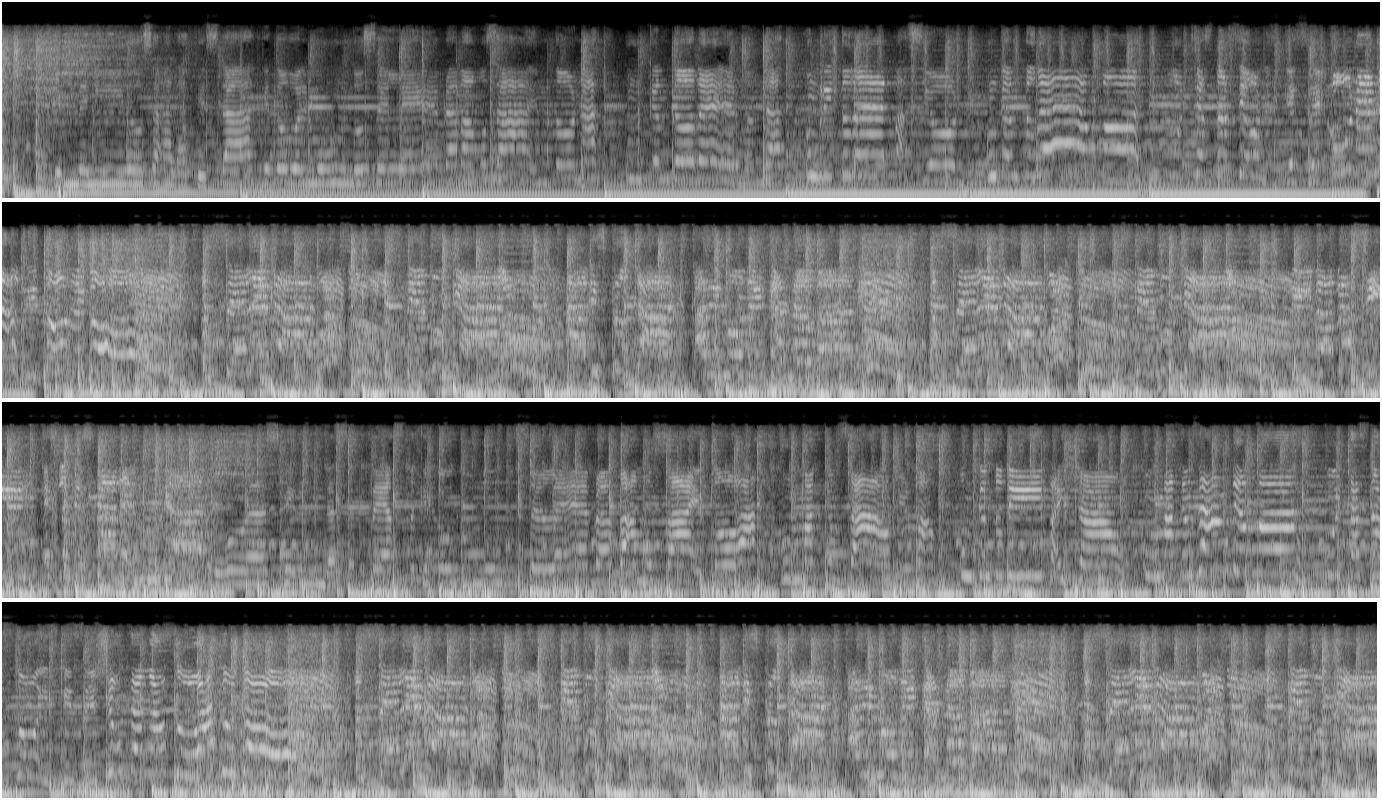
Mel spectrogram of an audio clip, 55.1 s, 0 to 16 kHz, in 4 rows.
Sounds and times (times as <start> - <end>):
Music: 0.0 - 55.0.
